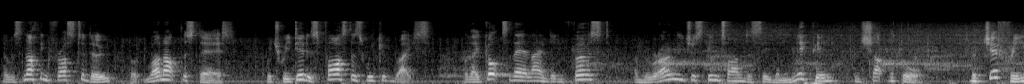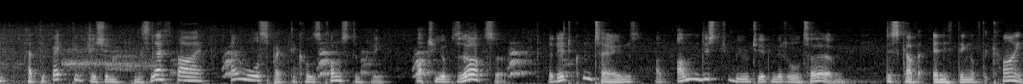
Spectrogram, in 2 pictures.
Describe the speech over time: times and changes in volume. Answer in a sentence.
You can hear the talking from 0.0 to 20.4 s, at a steady volume.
